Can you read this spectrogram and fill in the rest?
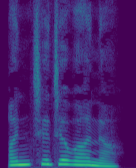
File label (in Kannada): "ಅಂಚೆಜವಾನ", Kannada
